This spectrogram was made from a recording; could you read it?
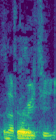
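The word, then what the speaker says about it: Zaporizhzhia: Yes, Zaporizhia, something like that. – Zaporizhia.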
